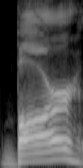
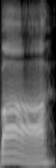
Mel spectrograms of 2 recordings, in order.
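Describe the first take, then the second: First: The word ends with a clear r sound. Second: The word ends without an r sound.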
